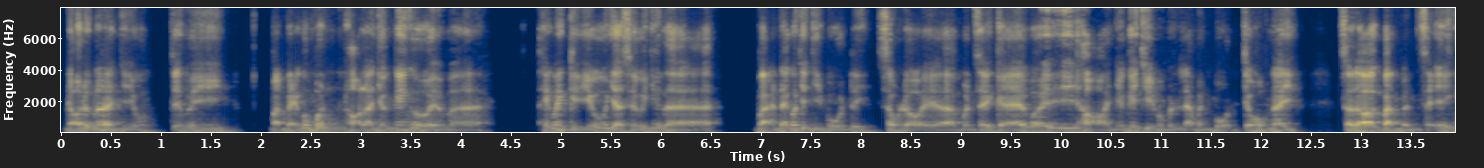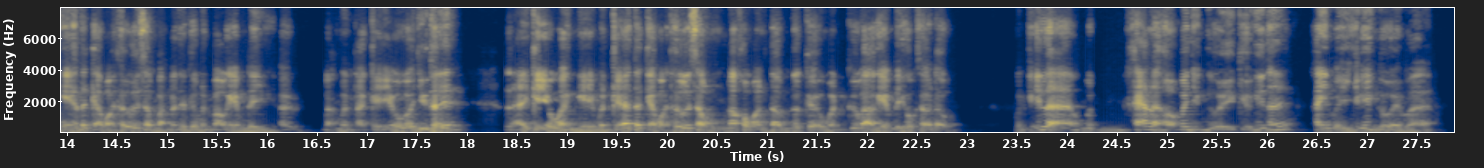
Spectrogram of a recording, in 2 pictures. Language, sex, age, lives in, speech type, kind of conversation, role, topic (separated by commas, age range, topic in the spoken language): Vietnamese, male, 20-24, Vietnam, conversation, podcast, guest, Bạn có thể kể về một trải nghiệm đã thay đổi cuộc đời bạn không?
